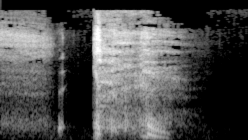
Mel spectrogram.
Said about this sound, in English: All right. We're going to battle this cough together.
